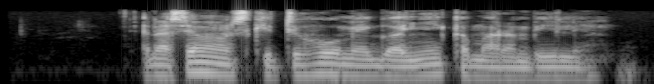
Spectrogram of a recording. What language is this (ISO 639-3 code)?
swa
